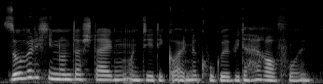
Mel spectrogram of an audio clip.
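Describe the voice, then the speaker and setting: A woman's voice: mid-range voice, fast talker, dark tone, slightly rough. A woman voicing a pushy male frog from a well in a fairy-tale reading, coaxing and insistent.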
